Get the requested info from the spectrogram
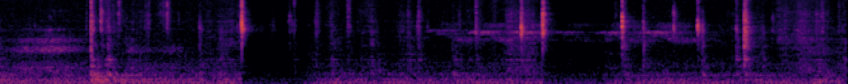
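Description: Scattered small clicks and taps of hands working a truck's wiring close to the microphone, over a faint background.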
